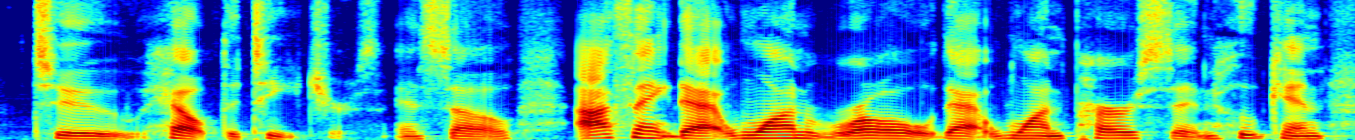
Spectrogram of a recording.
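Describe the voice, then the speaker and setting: On a very clean recording with a silent background, a woman speaks. Her pitch is fairly low, with ordinary variation. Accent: Southern US. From US South, Myrtle Beach, South Carolina. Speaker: school principal. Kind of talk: interview.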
